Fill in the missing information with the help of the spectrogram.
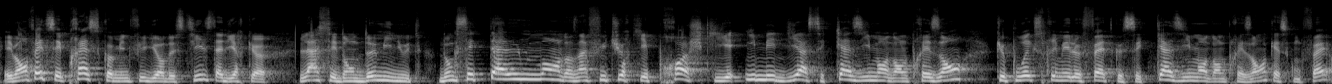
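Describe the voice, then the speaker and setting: A man teaching an English grammar lesson on video, lively and chatty, often checking in with his viewers. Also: high-pitched, moderate pace.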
